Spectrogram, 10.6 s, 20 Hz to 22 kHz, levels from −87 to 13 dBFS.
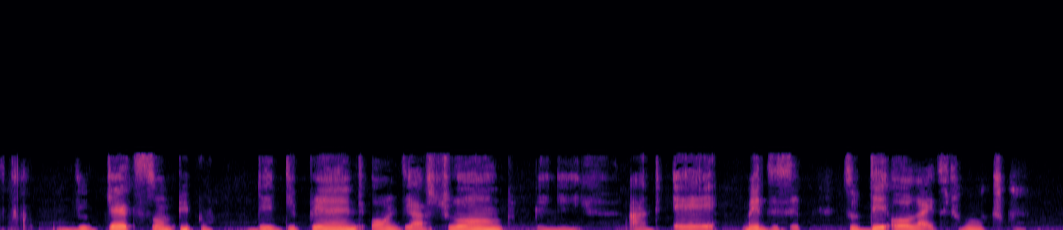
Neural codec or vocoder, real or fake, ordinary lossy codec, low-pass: codec, 44.1 kHz, 2.6 kbps, SNAC; fake; MP3, 48 kbps; 7.2 kHz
